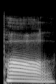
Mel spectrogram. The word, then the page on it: pall: American English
